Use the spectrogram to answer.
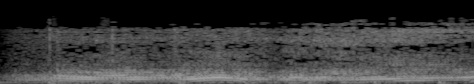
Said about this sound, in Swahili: Ian Duncan, gari aina ya Rover Vitesse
